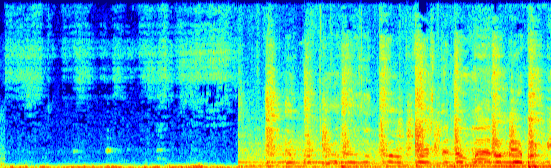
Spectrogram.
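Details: A low rumble gives way to upbeat music with a steady beat, and no animal calls are heard.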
